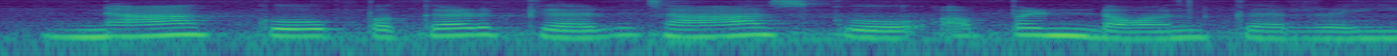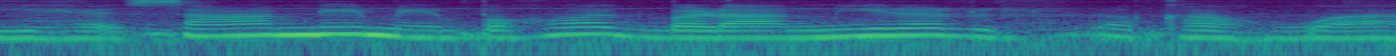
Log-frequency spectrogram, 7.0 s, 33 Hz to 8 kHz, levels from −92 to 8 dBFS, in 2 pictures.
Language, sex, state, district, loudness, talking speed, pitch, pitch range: Hindi, female, Maharashtra, Solapur, -27 LUFS, 165 wpm, 215 Hz, 195-255 Hz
